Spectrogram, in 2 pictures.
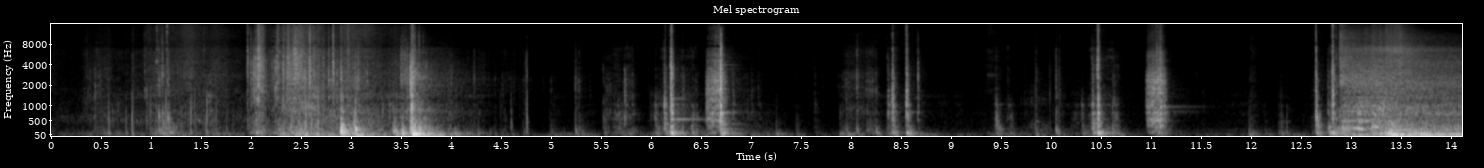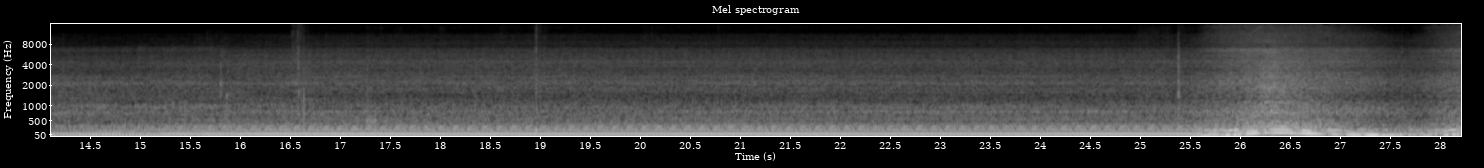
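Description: A few scattered knocks and clicks, then the BMW 1 Series diesel engine starts about halfway through and settles into a steady idle. Near the end it is revved briefly twice.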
